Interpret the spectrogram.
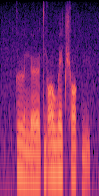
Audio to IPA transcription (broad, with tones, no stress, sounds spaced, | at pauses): k ɵː˦˨ n œː˨ t j ɔː˦ w ɛ˦ t͡ʃʰ ɔ˦ k y˨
